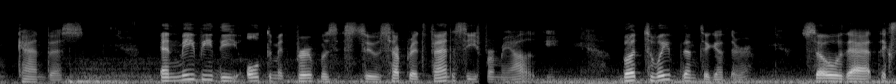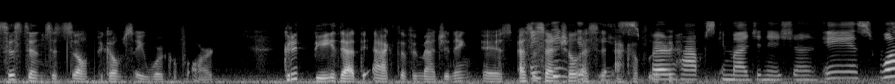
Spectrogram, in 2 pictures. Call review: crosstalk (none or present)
present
